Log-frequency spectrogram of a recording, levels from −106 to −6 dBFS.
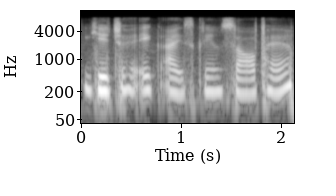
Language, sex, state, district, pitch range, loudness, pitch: Hindi, male, Chhattisgarh, Raipur, 195-220 Hz, -19 LUFS, 205 Hz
